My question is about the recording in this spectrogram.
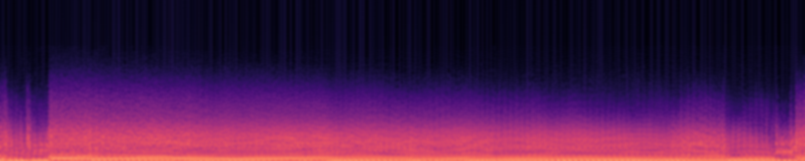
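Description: Electric guitar played through a Stone Deaf Rise & Shine fuzz pedal: a fuzzy, distorted chord struck about half a second in and left to ring for several seconds, with a few new notes picked near the end.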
